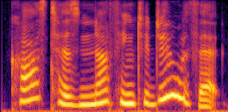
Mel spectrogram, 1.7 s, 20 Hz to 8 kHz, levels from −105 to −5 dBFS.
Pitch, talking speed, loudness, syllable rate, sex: 285 Hz, 245 wpm, -13 LUFS, 5.4 syllables/s, female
